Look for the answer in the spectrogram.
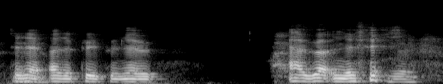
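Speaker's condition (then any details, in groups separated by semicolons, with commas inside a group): Mouth cancer after operations; 23 years since diagnosis, permanent mouth and tongue pain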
